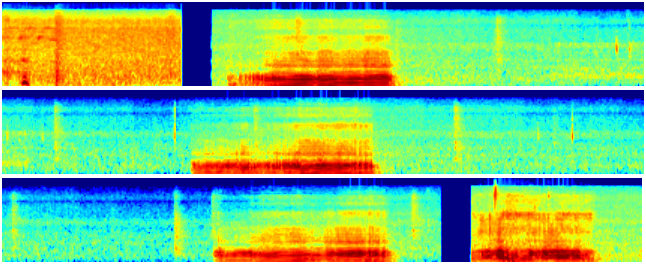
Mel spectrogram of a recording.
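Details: A female Cavalier King Charles Spaniel snores with slow, rasping, buzzy breaths every few seconds.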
